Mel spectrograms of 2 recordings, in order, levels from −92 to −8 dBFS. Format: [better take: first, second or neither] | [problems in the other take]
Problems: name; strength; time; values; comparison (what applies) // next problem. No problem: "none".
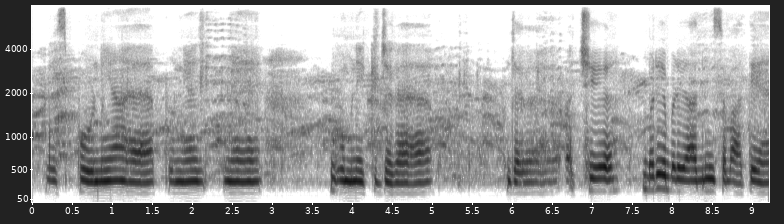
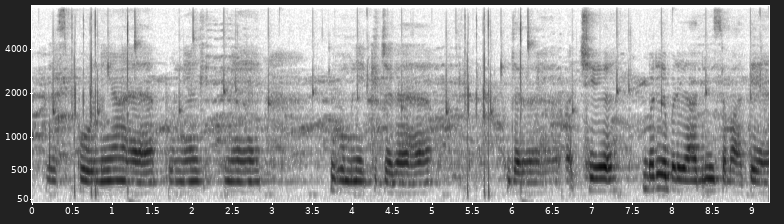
first | background sound (Drip); 18 dB below the speech // room echo; dies away in 2.1 s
